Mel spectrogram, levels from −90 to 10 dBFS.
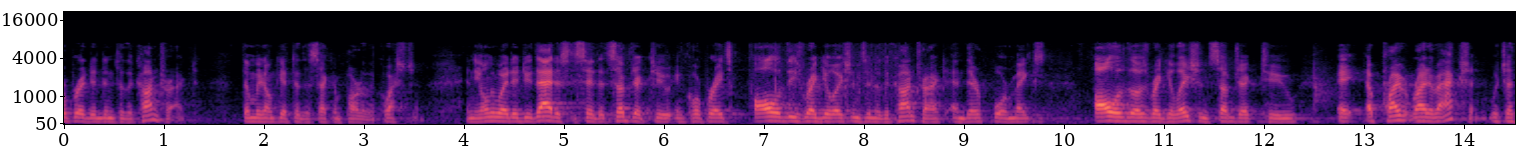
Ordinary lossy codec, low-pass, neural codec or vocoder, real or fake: Opus, 32 kbps; 7.2 kHz; none; real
